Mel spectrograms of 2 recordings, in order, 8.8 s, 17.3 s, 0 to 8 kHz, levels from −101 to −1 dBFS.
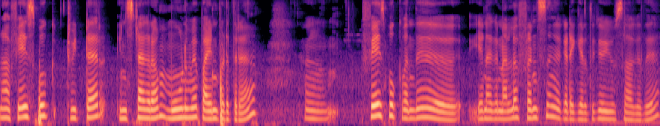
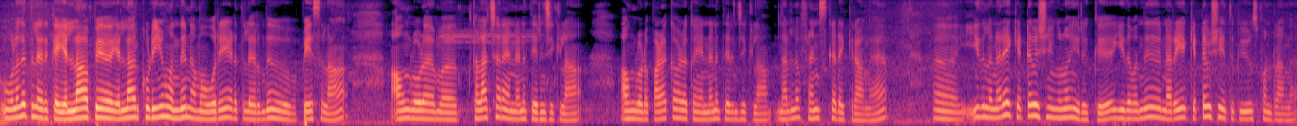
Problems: none marked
